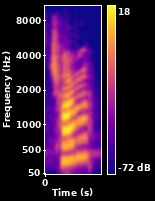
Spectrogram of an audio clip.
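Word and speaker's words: cheong: Um, but Keith, to answer your question about what is Chung, um, it is a Korean preserve with equal volumes of fruit and sugar.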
